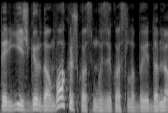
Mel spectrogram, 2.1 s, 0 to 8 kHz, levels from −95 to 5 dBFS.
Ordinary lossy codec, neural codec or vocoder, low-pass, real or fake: Opus, 64 kbps; none; 7.2 kHz; real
